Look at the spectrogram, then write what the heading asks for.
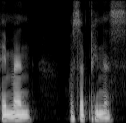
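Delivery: real quiet, hushed, confiding voice. Telling a story, the speaker quotes a mate's question, said really quietly. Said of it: "like real quietly".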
